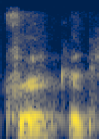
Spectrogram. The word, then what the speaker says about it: creek: And also too, do you call it a crick or a creek? – I think that's, I grew up with some people who called it crick. That's a country pronunciation. Urban rural thing.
